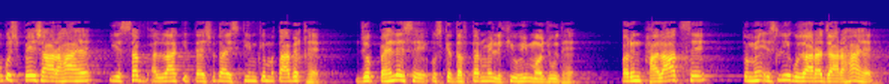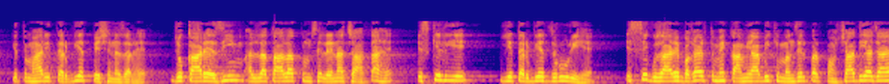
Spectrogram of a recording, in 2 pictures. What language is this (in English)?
Urdu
